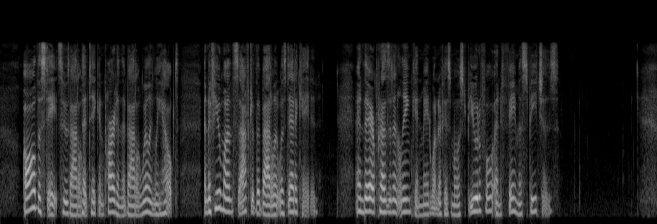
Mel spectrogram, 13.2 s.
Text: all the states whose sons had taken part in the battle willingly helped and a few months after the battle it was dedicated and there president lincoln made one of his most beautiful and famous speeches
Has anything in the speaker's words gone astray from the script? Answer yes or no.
yes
